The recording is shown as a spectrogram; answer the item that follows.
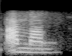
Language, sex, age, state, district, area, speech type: Sanskrit, female, 18-30, Odisha, Ganjam, urban, conversation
